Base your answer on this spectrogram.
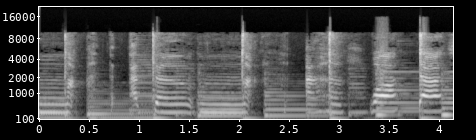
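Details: Strummed acoustic guitar with a singing voice, chords changing about every half second and no animal sounds.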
